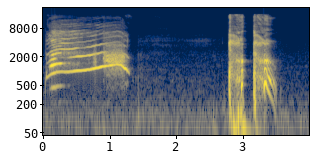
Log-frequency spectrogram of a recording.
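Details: Player who says they keep coughing, while narrating a Roblox game: a drawn-out voiced vocal sound, then after a pause two sharp, harsh cough bursts in close succession.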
